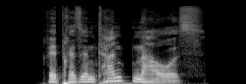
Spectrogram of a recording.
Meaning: House of Representatives
- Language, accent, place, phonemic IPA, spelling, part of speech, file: German, Germany, Berlin, /ʁepʁɛzɛnˈtantənˌhaʊ̯s/, Repräsentantenhaus, noun, De-Repräsentantenhaus.ogg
